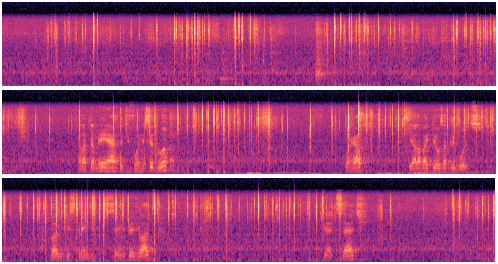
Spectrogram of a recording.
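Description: A keyboard clatters with quick, uneven taps.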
